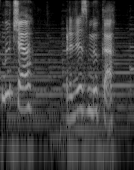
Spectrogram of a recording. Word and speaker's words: Mucha: Muka and yeah it is pronounced Muka it looks like mucha but I assure you it's pronounced mooka non-english name do not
